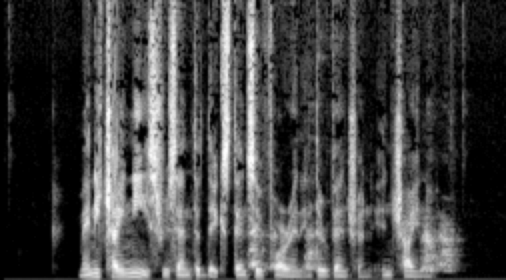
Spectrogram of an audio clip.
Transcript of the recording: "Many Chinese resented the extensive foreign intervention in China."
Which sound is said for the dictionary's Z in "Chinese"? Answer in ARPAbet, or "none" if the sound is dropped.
S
